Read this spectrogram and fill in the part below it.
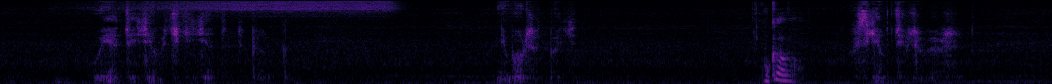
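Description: An elderly man speaks close by in short bursts.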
